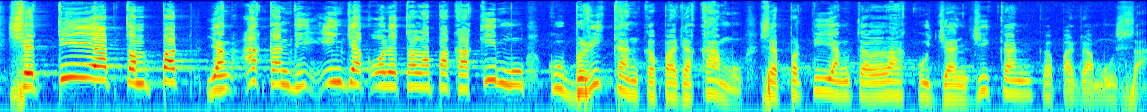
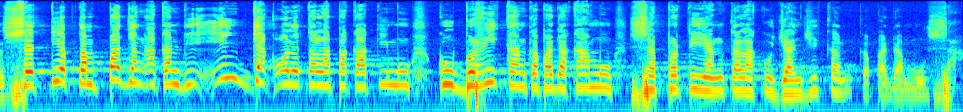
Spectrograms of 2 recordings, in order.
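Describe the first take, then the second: First: Louder, slow, preached with force; scripture proclaimed. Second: Scripture repeated. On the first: Preacher proclaims God's promise to Joshua, forceful and slow. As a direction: proclaim the verse slowly and loudly. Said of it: "kita melihat". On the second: Preacher repeats the verse to the congregation, forceful. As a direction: proclaim it again, firm then trailing off. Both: Acted.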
